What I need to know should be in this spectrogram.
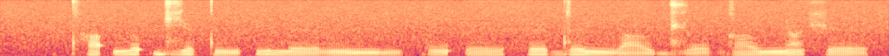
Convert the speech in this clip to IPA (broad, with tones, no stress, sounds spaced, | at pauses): tʰ ä˦ ʔ n ʊ˦ ʔ d͡ʑ e˦˨ t ĩ˨ ʔ i˦˨ m e˨ ɪ̯ l ĩ˨ ɲ i˨ k u˦˨ ʔ e˦ ɪ̯ h e˦˨ d e˦˨ ɪ̯ ɲ a˨ ʊ̯ d͡ʑ o˨ ʊ̯ ɡ a˦ ʊ̯ ɲ ã˦˨ ʃ e˦˨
